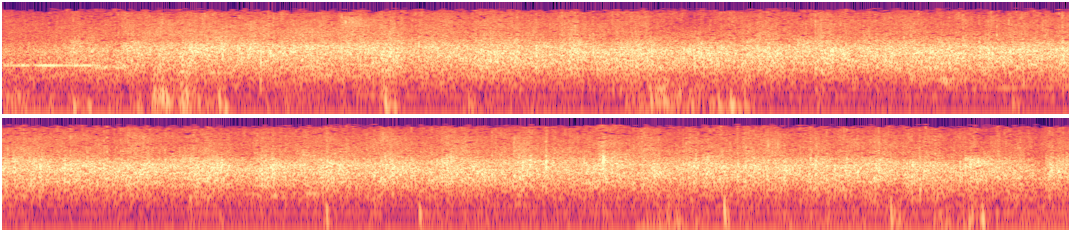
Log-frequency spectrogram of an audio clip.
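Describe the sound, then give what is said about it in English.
Sustained applause from a church audience during a morning service, cheering its youth: dense and steady clapping from many hands holding an even loudness for about ten seconds, with no voices standing out above it. “Let's hear it for these youth of ours, eh?”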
